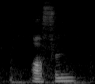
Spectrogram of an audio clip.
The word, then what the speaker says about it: often: I often watch TV in the evenings, and I sometimes read in bed. Notice with often, you can pronounce the T or not. Often, often.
